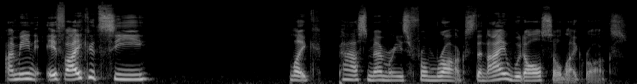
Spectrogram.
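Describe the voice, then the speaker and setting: A woman's voice: mid-range voice, a little slow, no room sound. A woman game streamer giving casual reactions and commentary as she plays along with the dialogue. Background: game music.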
